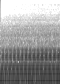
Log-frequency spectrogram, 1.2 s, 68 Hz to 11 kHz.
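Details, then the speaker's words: Riding a Honda Supra GTR150 on a night tour, a steady engine drone carries a dry, rustling clatter from the noisy drive chain underneath. The exhaust is still louder, and the rider calls chain noise a factory trait also seen on his 2010-2011 Honda Revo. "Rantainya berisik, knalpot sama rantai. Ini kalau mungkin gak masuk di audio ya, kalau kalian dengar sendiri itu memang masih lebih besar knalpot, tapi rantai itu masih kedengaran bunyinya cuy."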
